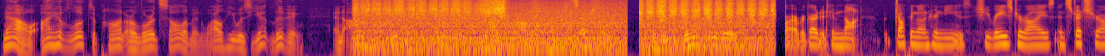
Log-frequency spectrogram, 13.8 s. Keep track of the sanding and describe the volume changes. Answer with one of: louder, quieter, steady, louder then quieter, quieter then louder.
steady.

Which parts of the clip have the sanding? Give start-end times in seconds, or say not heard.
4.4-9.7.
